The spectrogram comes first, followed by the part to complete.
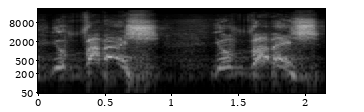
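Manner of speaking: high, loud yelling at the comedian; angry heckler shout. Retold or imitated. Angry man yelling at the comedian after a bad gig. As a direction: bellow it like an enraged punter. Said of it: "he shouted at me".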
